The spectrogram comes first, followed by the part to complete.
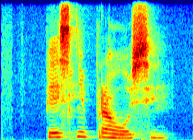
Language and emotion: Russian, neutral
